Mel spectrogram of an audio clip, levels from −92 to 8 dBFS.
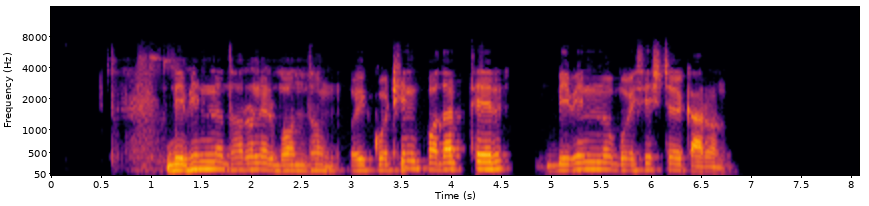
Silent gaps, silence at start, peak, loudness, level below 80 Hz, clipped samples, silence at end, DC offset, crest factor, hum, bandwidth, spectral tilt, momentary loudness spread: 4.62-4.82 s; 0.8 s; -2 dBFS; -19 LUFS; -56 dBFS; under 0.1%; 1.35 s; under 0.1%; 18 dB; none; 6.6 kHz; -8 dB/octave; 13 LU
